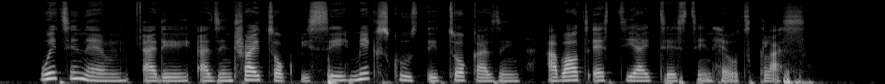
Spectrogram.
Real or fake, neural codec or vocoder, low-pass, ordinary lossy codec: real; none; none; none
